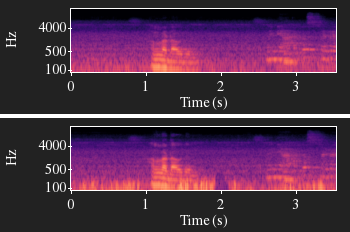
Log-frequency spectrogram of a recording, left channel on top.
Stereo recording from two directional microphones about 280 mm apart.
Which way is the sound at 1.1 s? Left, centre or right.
Right.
